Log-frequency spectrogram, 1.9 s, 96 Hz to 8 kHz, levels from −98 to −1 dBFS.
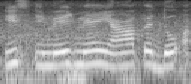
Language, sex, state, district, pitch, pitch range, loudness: Hindi, male, Maharashtra, Mumbai Suburban, 265 Hz, 255-275 Hz, -12 LUFS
